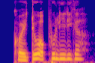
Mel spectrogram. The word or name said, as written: korridorpolitiker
